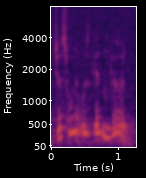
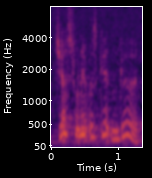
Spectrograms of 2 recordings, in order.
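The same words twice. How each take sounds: First: Said in the usual way. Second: Higher, pleading repeat of just when it was getting good; emphatic repeat. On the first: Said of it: "repeats phrase". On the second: Shown as a demonstration. Preacher repeating his first thought to the congregation, emphatically. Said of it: "repeats phrase higher".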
